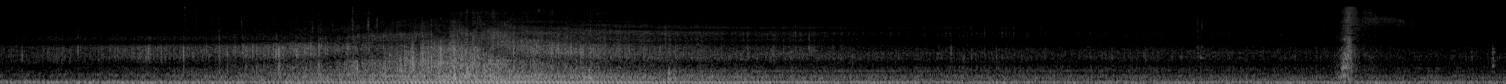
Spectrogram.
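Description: A motor vehicle's engine running with a steady low hum, while a swell of engine and road noise rises to a peak about four to five seconds in and fades, as of a vehicle passing close by. A sharp click comes near the end.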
